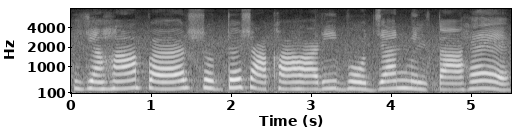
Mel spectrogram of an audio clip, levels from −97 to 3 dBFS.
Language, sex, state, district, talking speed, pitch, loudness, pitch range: Hindi, female, Madhya Pradesh, Dhar, 75 wpm, 245 Hz, -13 LUFS, 230-260 Hz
